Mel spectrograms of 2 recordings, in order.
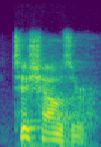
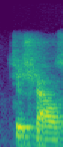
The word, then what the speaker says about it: Tischauser: Tisher. Tisher.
